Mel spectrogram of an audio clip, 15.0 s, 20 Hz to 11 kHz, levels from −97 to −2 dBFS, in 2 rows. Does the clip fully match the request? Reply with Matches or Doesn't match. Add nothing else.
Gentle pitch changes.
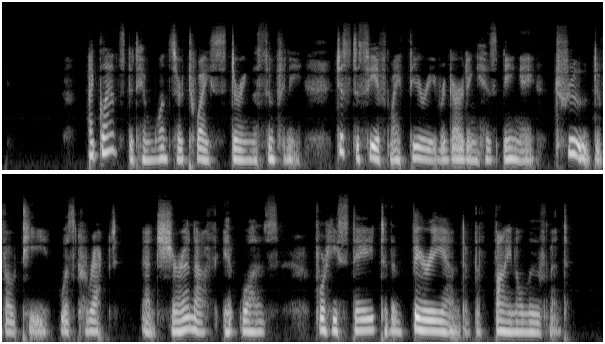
Matches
